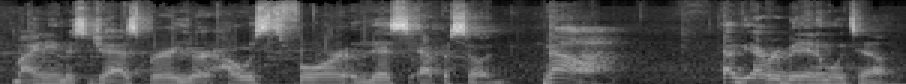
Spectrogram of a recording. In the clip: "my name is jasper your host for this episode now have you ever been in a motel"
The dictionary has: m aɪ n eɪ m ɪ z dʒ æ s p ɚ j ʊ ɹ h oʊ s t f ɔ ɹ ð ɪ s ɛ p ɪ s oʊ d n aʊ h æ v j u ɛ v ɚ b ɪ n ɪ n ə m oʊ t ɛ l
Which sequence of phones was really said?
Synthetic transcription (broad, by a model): m aɪ n eɪ m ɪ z dʒ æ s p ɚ j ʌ ɹ h oʊ s t f ɔ ɹ ð ɪ s ɛ p ɪ s oʊ d n aʊ h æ v j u ɛ v ɚ b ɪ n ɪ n ə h oʊ t ɛ l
